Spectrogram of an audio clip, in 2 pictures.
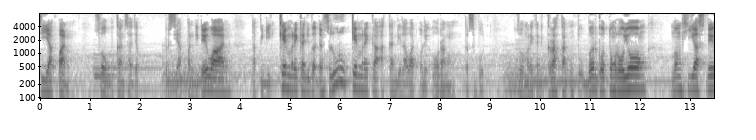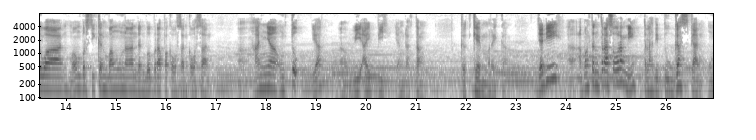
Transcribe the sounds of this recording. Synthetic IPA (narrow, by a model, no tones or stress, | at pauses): siapan | sobukansad͡ʒa | pərsiapandidewan | t̪apidikɛmːəɾekad͡ʒuɡadansəluɾuhkɛmːəɾekaʔa̰kandilawat̪olɛ̰ho̰ɾa̰ŋt̪ərsəbʊ̰t̪̚ | soməɾekadikəɾahkanunt̪ʊk̚bərɡot̪ɔŋrojɔŋ | məŋhiasdewanmə̃mbərsikanbaŋunandanbəbəɾapakawasankawasanə̰haɲaunt̪ʊk̚jaəwiajpijaŋdat̪aŋ | kəkɛmːəɾeka̰d͡ʒadi | ə̰a̰baŋt̪ənt̪əɾasəoɾaŋnit̪əlahdit̪uɡaskanu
